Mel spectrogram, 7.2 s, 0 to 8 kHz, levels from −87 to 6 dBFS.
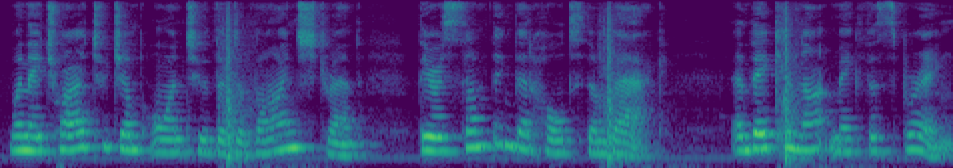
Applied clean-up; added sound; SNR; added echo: none; Slam / Microwave oven; 12 dB; reverberation time 0.3 s.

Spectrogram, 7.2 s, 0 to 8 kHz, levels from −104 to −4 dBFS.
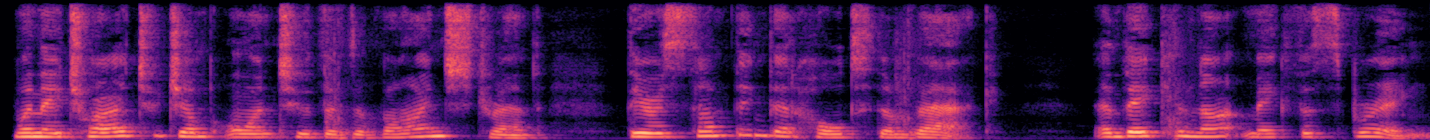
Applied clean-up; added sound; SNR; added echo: neural mask model DeepFilterNet 3.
